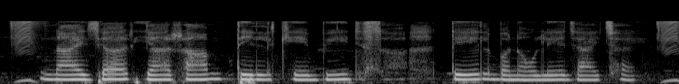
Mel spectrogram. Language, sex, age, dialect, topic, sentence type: Maithili, female, 18-24, Angika, agriculture, statement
